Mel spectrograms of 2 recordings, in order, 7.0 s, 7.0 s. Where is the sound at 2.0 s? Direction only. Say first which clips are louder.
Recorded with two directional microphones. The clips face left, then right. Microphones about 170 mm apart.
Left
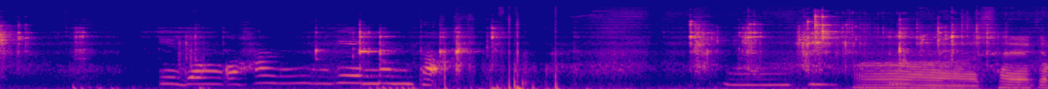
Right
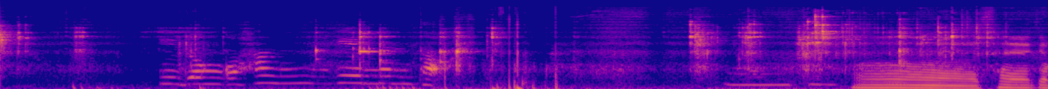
Left 6 dB; 35° left (ahead or behind).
